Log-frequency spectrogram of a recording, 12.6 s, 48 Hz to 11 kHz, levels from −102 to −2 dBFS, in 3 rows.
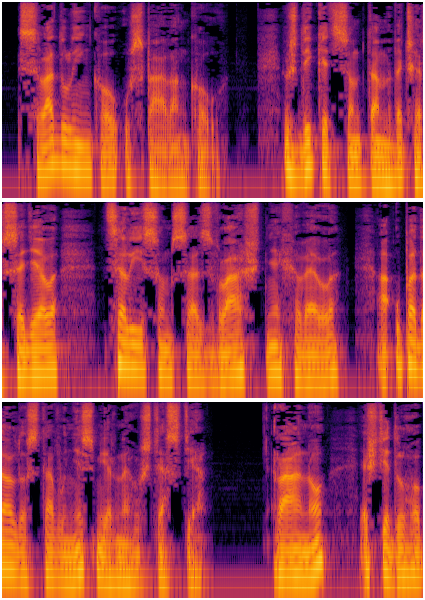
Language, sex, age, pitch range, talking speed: Slovak, male, 60-79, 85-105 Hz, 105 wpm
